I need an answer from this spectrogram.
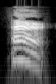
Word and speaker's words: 二: 二二二 In addition to syllables in the shape ER, there are many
